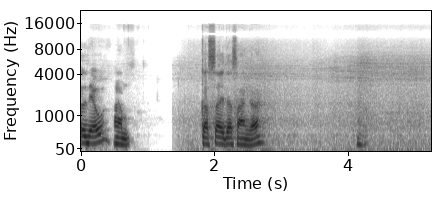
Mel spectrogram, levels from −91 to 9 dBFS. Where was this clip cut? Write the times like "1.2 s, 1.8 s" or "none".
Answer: none

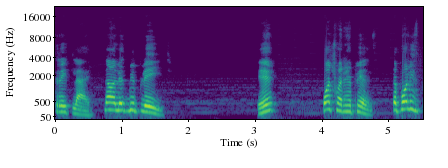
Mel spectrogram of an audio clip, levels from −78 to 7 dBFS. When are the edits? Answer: none

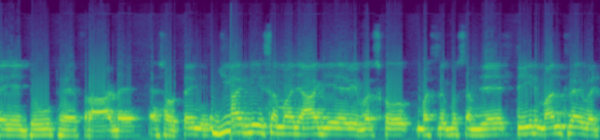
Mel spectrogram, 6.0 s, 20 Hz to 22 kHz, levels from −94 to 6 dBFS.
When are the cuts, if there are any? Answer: 2.3 s

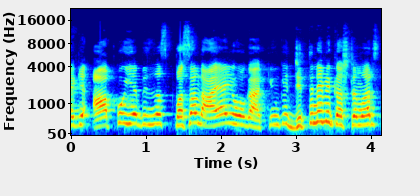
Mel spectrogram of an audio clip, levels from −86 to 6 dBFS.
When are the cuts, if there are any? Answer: none

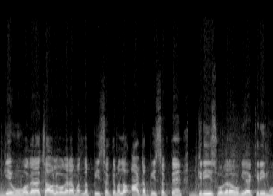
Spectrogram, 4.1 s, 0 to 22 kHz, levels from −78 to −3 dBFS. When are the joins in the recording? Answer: 2.8 s

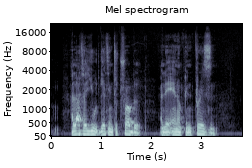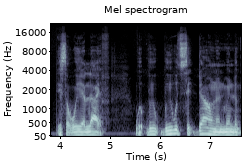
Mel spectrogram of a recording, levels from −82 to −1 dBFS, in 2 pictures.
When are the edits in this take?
3.8 s

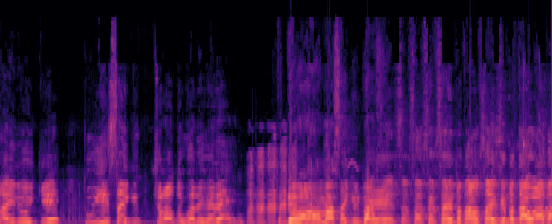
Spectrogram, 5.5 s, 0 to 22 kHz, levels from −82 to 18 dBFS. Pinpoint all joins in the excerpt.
2.7 s

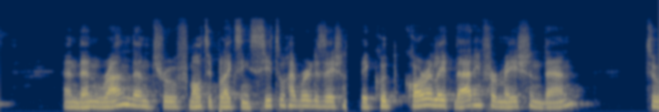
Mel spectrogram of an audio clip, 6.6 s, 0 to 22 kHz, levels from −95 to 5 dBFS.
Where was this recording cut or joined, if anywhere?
1.8 s, 3.5 s

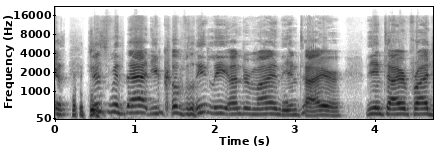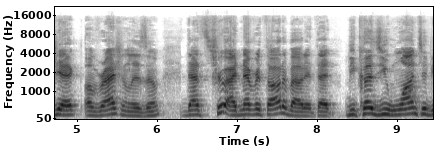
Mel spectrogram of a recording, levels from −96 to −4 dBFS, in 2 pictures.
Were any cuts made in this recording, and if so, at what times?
5.1 s, 6.2 s, 8.3 s

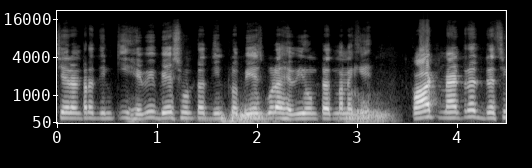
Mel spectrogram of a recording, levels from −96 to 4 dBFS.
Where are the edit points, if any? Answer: 3.4 s

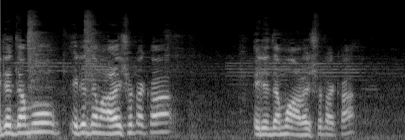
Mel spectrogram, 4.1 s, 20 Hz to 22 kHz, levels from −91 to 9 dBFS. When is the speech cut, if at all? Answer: none

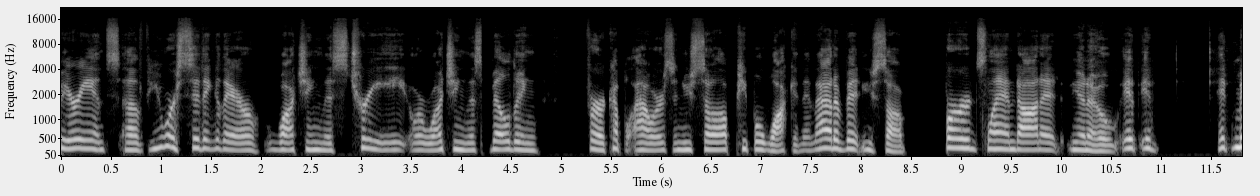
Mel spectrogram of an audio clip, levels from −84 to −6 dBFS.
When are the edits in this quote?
10.0 s

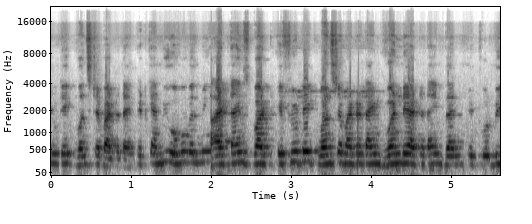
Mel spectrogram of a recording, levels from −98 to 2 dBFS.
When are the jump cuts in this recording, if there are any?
2.0 s

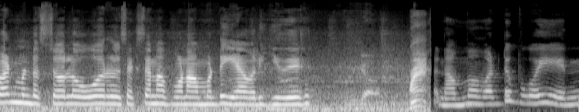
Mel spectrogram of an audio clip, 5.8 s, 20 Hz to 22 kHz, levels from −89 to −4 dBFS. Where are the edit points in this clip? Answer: none

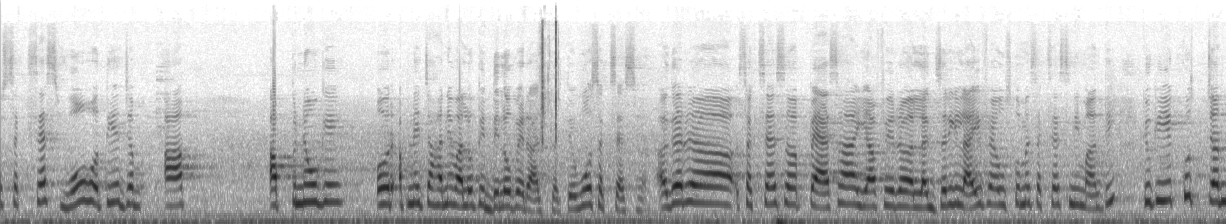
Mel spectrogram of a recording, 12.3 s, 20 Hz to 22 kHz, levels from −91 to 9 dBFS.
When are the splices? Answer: none

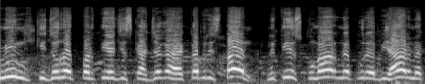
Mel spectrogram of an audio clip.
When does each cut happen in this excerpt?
2.6 s

